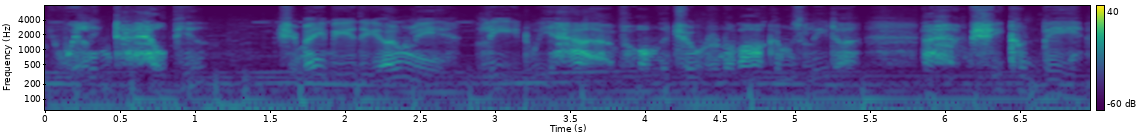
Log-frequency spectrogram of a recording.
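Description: An actor playing a discreet, courteous elderly butler in a video game, with a breathy voice. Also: male voice, medium pitch, normal speed, over music, natural voice, low-quality recording. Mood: measured concern.

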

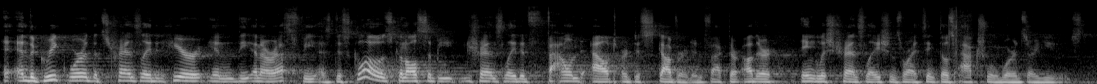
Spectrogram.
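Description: A man's voice: medium pitch, normal speed, hardly any pauses, dark tone. A male pastor giving a sermon earnestly, often checking in with the congregation through rhetorical asides. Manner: earnest preaching with repeated rhetorical "right?" asides. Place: church sanctuary. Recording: echoey church with long reverb.

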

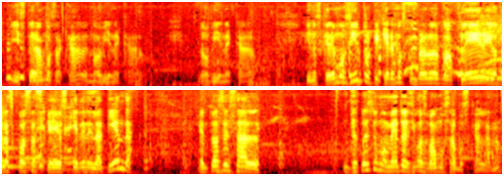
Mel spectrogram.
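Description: A middle-aged man casually telling a story outdoors, acting out quoted people with sudden high pitched voices. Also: animated, moderate pace. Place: outdoors under trees in a rural yard. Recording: outdoor noise in background.

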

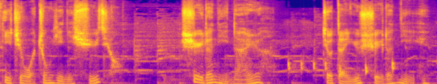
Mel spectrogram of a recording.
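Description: An actor playing a scheming, lecherous young official in a Chinese costume audio drama, smug and deliberate in manner. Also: male voice, deep voice. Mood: taunting, lecherous. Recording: music under the voice.

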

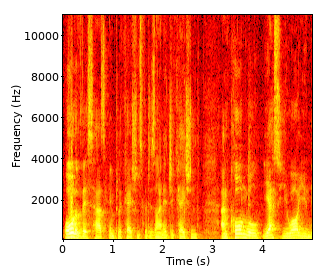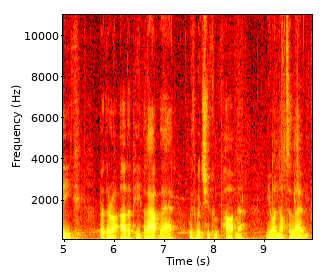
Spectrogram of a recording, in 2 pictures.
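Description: A man in his fifties delivering a keynote speech, summing up from notes and often halting to repeat words. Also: lowish voice, mellow. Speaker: keynote speaker summing up a design conference. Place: indoor room with plain wall.

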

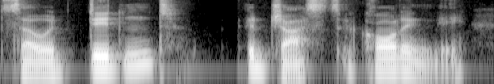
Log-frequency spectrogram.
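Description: Low-voiced man explaining software, dry sound. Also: expressive, normal speed, no echo. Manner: conversational, explanatory, asks and answers own questions. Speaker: tutorial presenter. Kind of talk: software tutorial narration.

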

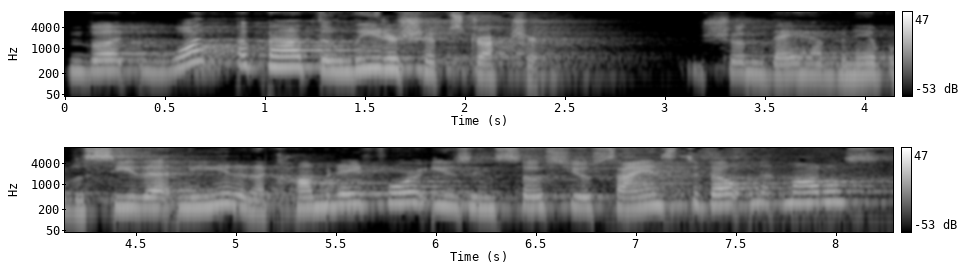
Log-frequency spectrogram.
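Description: Actress as inquisitive female professor, measured and academic, fairly high voice, audio drama with hall reverb. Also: a bit bright, close to an everyday voice. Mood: probing. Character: probing, composed female university professor leading class debate. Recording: echoey hall reverb with music.

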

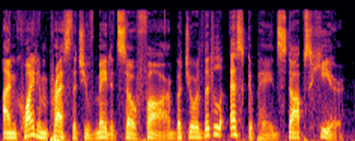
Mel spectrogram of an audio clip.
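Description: A man reading an audiobook, voicing a calm, condescending male alien scientist with polite, mocking, unhurried speech. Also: medium pitch, dry recording. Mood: smug, condescending.

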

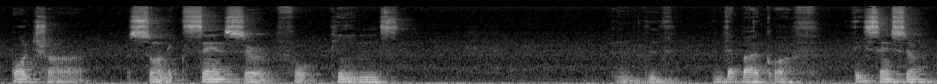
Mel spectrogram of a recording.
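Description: A man narrating a hands-on electronics tutorial, halting and repeating words as he works. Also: fairly low pitch, vocal fry, darkish tone. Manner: halting, hesitant, repeats words while working. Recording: roomy sound with faint background noise.

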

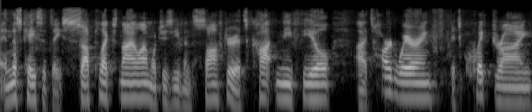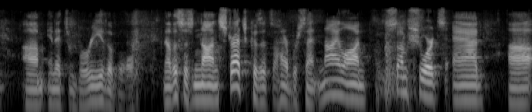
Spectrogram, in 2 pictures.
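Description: A man's voice: on the low side, highs cut off. Middle-aged man explaining gear with ums. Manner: practical, hands-on, many ums and uhs while handling gear. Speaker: sailing gear expert. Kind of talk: product explainer.

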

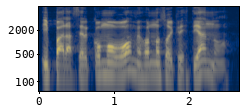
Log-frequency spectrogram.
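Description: A middle-aged man gives a testimony from a church stage, speaking into a handheld microphone. His voice is bright and forceful. He swings from soft, low asides to loud, emphatic declarations. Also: moderate pace. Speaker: pastor. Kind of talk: testimony sermon. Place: church stage with purple lighting.

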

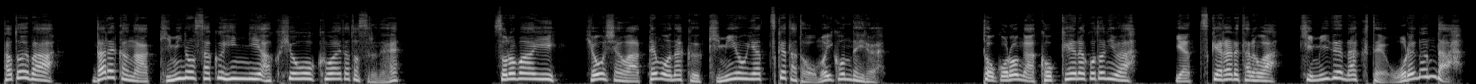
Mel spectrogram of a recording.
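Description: A man voicing an eager, scheming mystery writer with an animated, persuasive manner in a storybook reading. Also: high voice, moderate pace, no room sound, clean studio sound, pitched above the performer's own voice. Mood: gleeful, persuasive. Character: scheming male mystery writer, eager, pleased with his mischief.

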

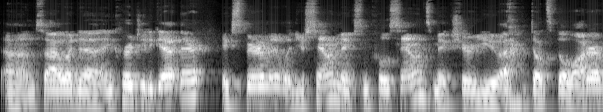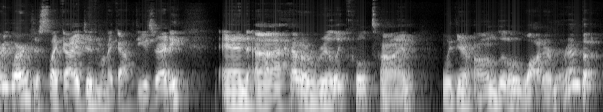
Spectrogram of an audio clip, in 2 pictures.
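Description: A man's voice: medium pitch, fairly quick. Chatty man in an echoey kitchen. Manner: relaxed, chatty, with frequent ums and uhs. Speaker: music teacher. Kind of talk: casual home music lesson. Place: home kitchen, indoors. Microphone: camera on the table in front of him. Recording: echoey kitchen with faint noise. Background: glasses clinking.

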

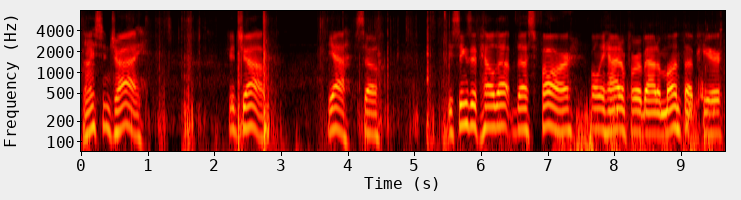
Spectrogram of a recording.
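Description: A man's voice: on the high side, slow, pauses often, noisy background. Easygoing man reviewing gear outdoors. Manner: relaxed, filler-heavy, easygoing. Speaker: vlogger. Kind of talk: casual product review. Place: outdoors by a van at a campsite.

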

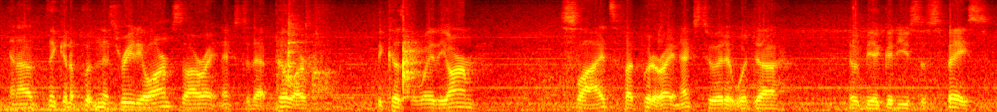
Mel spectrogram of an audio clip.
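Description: A man with a very low voice talks loosely as he walks a handheld camera around a cluttered basement workshop. He backtracks and fills pauses with "uh" and "um", easygoing and unscripted. A steady hum of air conditioning sits clearly behind him in the noisy basement. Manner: rambling, relaxed, many fillers and restarts. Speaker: building maintenance worker giving a shop tour. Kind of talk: casual walkaround tour. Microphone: handheld camera mic, speaker off screen.

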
